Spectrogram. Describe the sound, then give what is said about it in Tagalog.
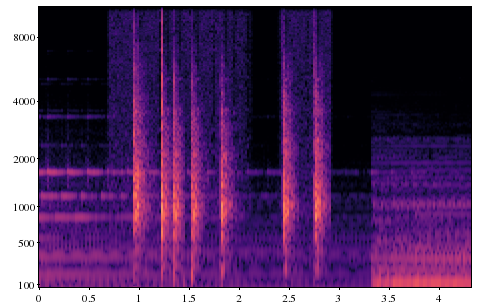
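Knocking on the wooden door of a parents' bedroom near midnight: a quick run of five knocks, a short pause, then two more, followed by a low steady hum that sets in and continues. “Dala ang kumikinang na kutsilyo, ay kumatok ako sa kwarto nila nanay.”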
